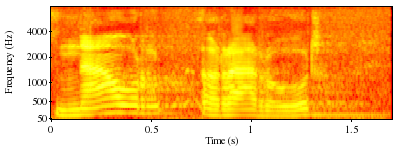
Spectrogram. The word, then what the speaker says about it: Nawr Yr Arwr: Nawr Arwr, is that correct pronunciation?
